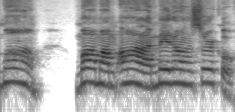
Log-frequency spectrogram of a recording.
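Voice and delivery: calling mom with the big news; excited. Retold or imitated. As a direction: blurt it out to mom, thrilled. Retold call to his mom.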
